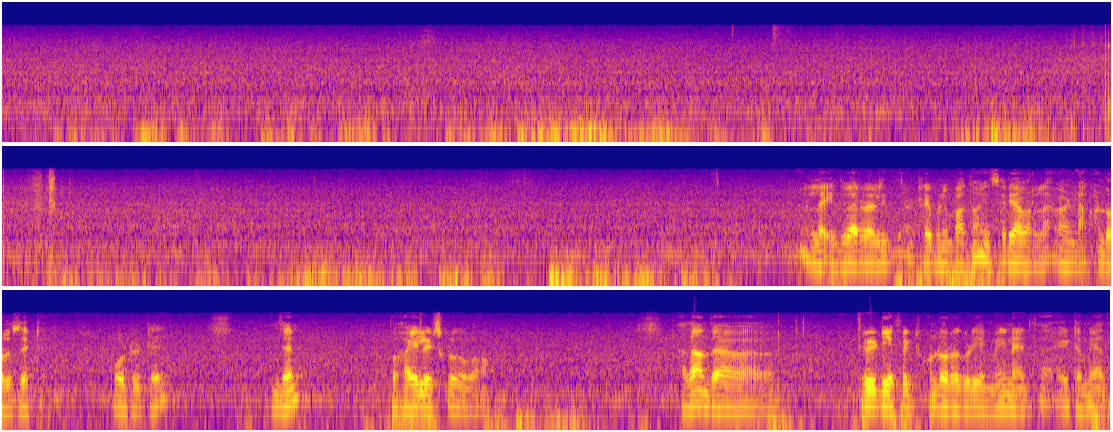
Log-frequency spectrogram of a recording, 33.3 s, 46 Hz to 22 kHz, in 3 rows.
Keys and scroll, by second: 26.1 ctrl+z, 32.3 space.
